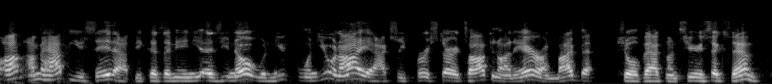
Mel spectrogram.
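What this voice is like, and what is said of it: Boston accent with Montreal Irish tinge. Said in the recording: “nice thick Boston accent ... It's still there. Maybe not as thick as Hags, but it's still there. ... It's a combination of Boston and the Irish section of Montreal ... You can hear both of it”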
